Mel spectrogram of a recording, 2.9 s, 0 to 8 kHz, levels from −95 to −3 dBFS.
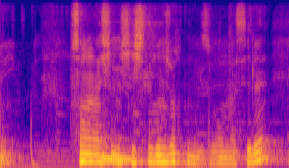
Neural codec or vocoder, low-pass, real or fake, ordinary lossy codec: none; 7.2 kHz; real; none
